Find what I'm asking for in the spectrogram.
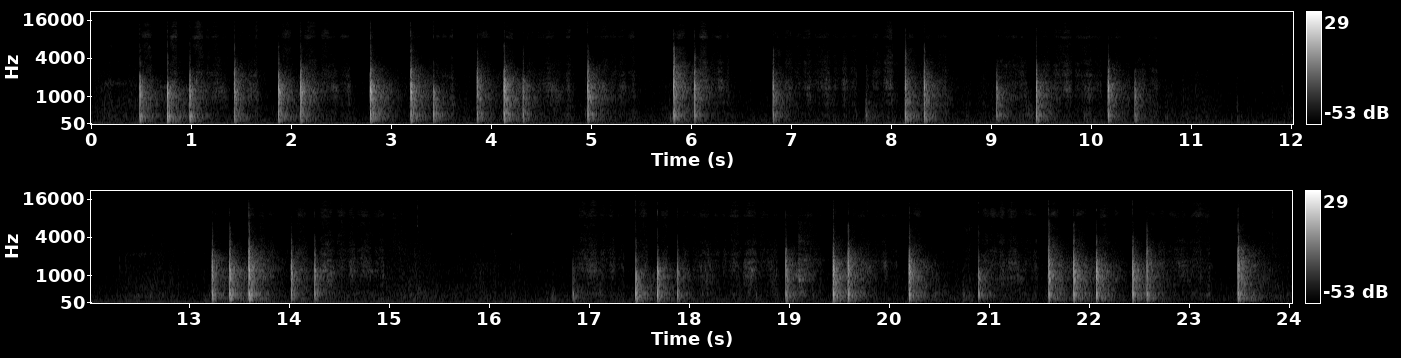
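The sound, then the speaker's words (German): Handwriting during a lecture, heard as many short scratchy pen strokes in quick bursts, grouped in clusters separated by brief pauses, with quieter gaps in the middle. “Also ich schreibe es noch mal in Worten hin, damit es auch nicht verloren geht.”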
